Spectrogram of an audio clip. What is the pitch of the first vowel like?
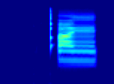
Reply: high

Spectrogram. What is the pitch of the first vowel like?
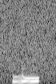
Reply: low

